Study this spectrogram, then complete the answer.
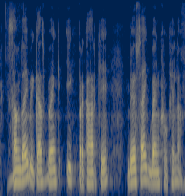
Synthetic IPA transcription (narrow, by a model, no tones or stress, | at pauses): samud̪ʱaːibikasbɛ̃ŋkik̚pɾəkaɾke | bjəwsaik̚bɛ̃ŋkɦokʰela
